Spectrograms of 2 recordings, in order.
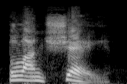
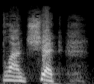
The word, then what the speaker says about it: Blanchet: And her character's name is Ruda Blanchet, but it is spelt Blanchette. And so what she constantly says is, when they call her Mrs. Blanchette, the T's are silent.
